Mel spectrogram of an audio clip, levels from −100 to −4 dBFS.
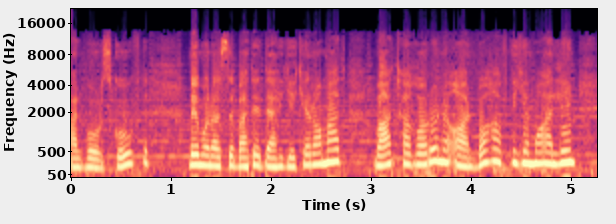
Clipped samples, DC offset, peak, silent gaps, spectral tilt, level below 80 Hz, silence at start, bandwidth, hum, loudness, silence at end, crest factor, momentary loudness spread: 2%; under 0.1%; 0 dBFS; none; -6.5 dB/octave; -36 dBFS; 0 s; 13 kHz; none; -9 LUFS; 0 s; 8 dB; 6 LU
